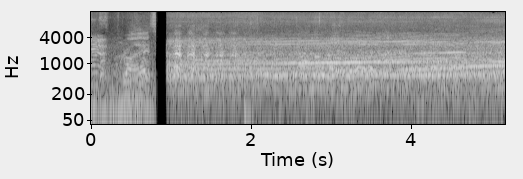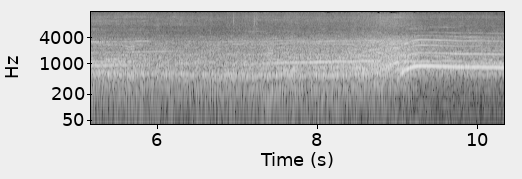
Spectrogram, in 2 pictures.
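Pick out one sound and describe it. A large crowd sings together loudly in an open stadium.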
